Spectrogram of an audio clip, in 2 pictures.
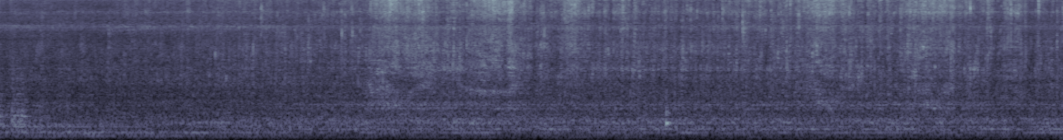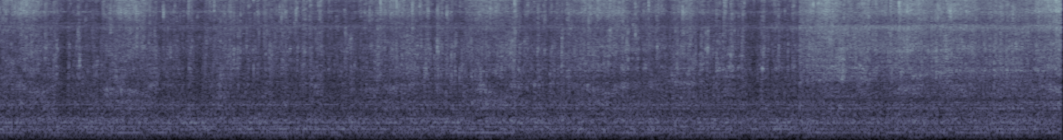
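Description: Water poured from a vessel into a pot of browned, cooking meat, a steady hissing, gushing stream that runs evenly throughout, with one small clink partway through.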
